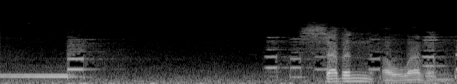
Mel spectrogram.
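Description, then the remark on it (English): Telephone dialing beeps as a call is placed: a steady low electronic tone, then a few short higher beeps with a ringing echo. Voices start talking over the last of them. “Boy, you hear the echo on those beeps?”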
